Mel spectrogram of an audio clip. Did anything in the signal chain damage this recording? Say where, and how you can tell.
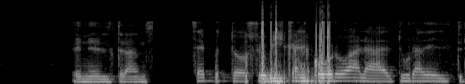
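Yes. A playback stall cuts the speech off mid-flow from 1.52 to 1.93 s, a gap of about 0.4 s of silence before the sound resumes. This is a playback or buffer-stage fault. The output had nothing to play, most likely because the player's buffer ran dry or its audio thread was blocked, and it held silence until data arrived again.

Catch-up at higher speed follows immediately, from 1.93 to 4.52 s. The speech runs at 1.15 times normal speed, and its pitch rises by roughly two semitones. Both return to normal at the end. This also happens at the playback stage. To work off the backlog left by the stall, the player resamples rather than time-stretches, so tempo and pitch go up together.

Bit errors on an ADPCM link appear from 2.45 to 3.34 s as pops, rough bursts and short jumps in level, affecting around two percent of bits. 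This is damage on the transmission link. On a G.722 path, which is running at 64 kbit/s with clear wideband speech, each flipped bit corrupts the decoder's step size and predictor state. Every error therefore rings on for several milliseconds instead of staying a single click.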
